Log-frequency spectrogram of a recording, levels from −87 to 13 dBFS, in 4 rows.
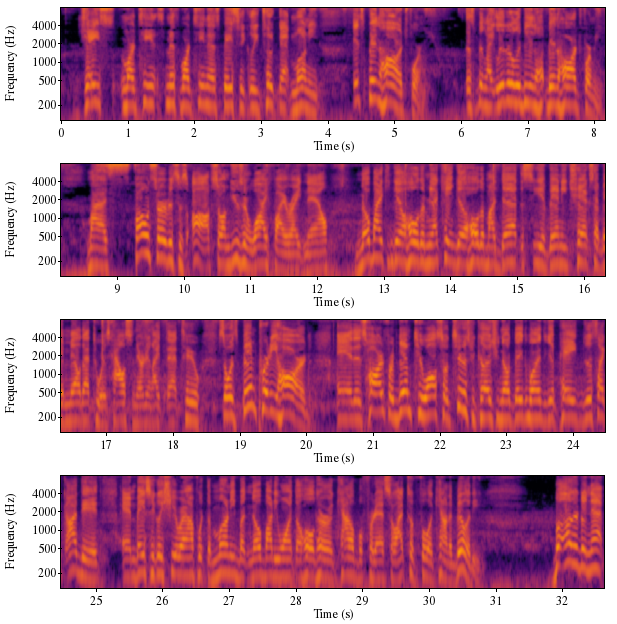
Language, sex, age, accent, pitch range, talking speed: English, male, 30-49, American, 175-215 Hz, 210 wpm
